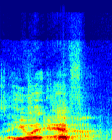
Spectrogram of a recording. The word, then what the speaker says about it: Zatanna: I want to read more about Zatanna. Who? Zatanna. I don't even know who that is. Zatanna. Am I saying it wrong? My bad. No, you're good.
